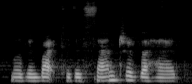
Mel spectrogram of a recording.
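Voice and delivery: ordinary talk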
